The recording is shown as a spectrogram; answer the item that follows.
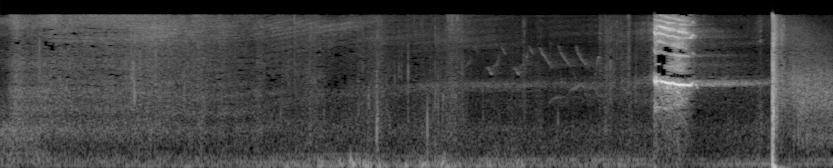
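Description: Butane torch hissing briefly at a bottle rocket's fuse; a few quiet seconds later the Premium Moon Traveler whistling bottle rocket goes off with a short, loud, shrill whistle, followed under a second later by a single sharp bang of its report, which is not too loud.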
